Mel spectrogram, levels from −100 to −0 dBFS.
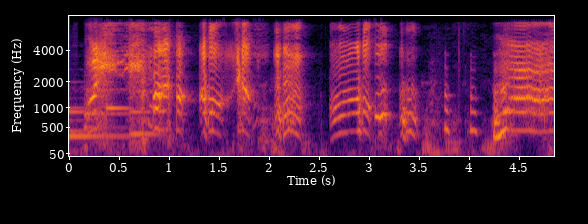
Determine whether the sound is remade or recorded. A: remade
